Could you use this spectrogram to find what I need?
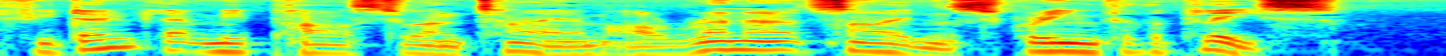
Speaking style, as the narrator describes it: cried the young woman

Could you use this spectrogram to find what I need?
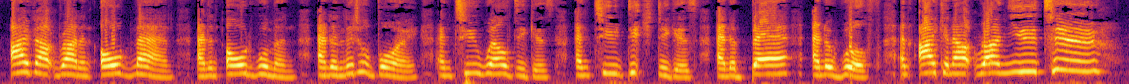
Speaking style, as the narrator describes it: Johnny Cake called out in a very loud voice

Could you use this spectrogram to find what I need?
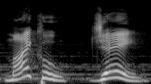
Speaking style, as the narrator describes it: shouted Mr

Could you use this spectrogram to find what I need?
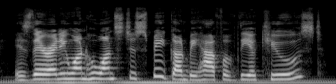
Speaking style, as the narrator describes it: shouts Mayor Sandpiper

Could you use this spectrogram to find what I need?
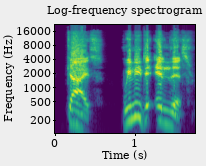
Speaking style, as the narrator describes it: Red Ranger shouted

